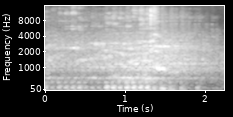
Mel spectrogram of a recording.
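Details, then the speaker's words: Baja (thought Coleman) 200 minibike, choke on, after repairs: slow, even putting that fades off; healthy engine idling slightly low, left as is intentionally. "And she sounds pretty good. She's idling a little bit low, but I think for this style, I want to get it to idle as low as I can, so I'm going to leave that alone."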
